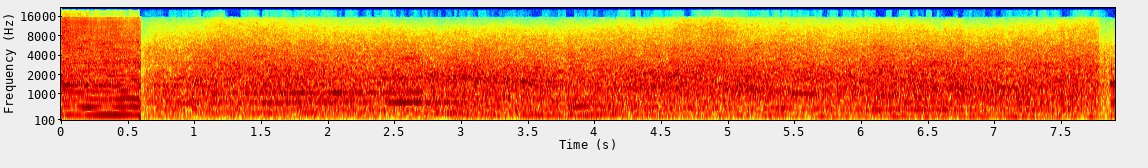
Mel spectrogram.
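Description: Formula Junior race cars at the Nürburgring GP circuit in the Automobilista 2 sim game, a continuous engine whine with shifting pitch as cars drive past, steady and moderately loud after an abrupt start, no voices.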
